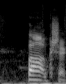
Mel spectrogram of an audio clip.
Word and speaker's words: Berkshire: ER is pronounced R. Berkshire, Clerkenwell, Hertfordshire.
